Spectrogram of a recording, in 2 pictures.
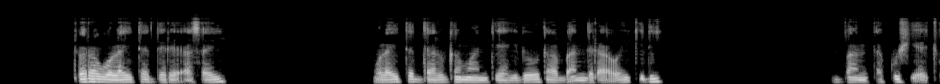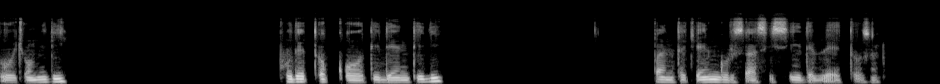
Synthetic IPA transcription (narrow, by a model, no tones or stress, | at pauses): t͡ʃʼɔɾɐwɔlɐjt̪ːɐd̪ɛɾɛʔɐsɐj | wɔlɐjt̪ːɐd̪ɐlɡɐmɐnt̪ɪjɐhɪd̪o̞ːt̪aːbɐ̰nd̪ɪɾʔa̰ːʔɔjkʼːɪd̪ɪ | bɐnt̪ːɐkʊʃɪ̰jɐ̰t͡ʃʼuːt͡ʃʼʊmɪd̪ɪ | pʰʊd̪ɛt̪ʼɔkʼːo̞ːt̪ːɪd̪ɛnt̪ːɪd̪ɪ | b̥ɐnt̪ːɐt͡ʃʼeːŋɡʊɾsaːsɪsːiːd̪ɛbḛːt̪ːo̞̰ːsɔnɐ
